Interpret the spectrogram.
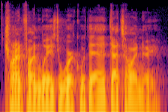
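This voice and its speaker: A man's voice: on the low side, steady tone, quick pace. A man co-hosting a podcast, chatting casually with playful, joking banter. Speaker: podcast co-host.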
